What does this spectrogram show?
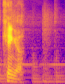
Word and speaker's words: Kinga: I'm gonna get mad at them because their pronunciation on the team sheet says that their name is Kinga.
